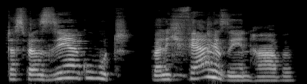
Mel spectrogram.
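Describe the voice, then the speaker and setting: A woman giving rehearsed answers to German speaking-exam questions in a steady, measured way. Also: a little high.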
